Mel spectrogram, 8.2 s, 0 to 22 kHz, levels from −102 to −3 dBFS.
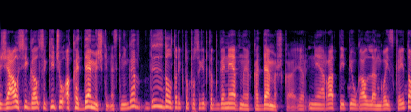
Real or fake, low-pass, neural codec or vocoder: real; 7.2 kHz; none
